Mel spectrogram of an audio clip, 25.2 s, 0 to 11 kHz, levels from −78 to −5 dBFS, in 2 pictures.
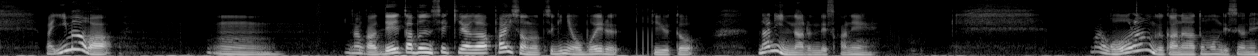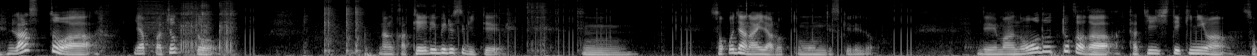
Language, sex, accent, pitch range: Japanese, male, native, 125-190 Hz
